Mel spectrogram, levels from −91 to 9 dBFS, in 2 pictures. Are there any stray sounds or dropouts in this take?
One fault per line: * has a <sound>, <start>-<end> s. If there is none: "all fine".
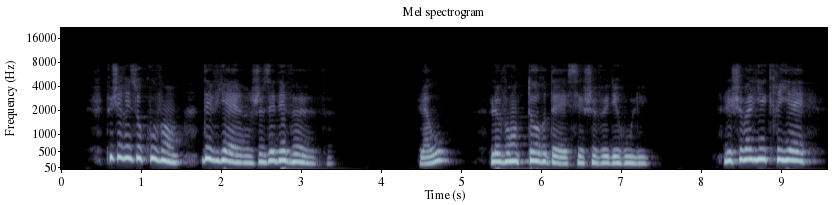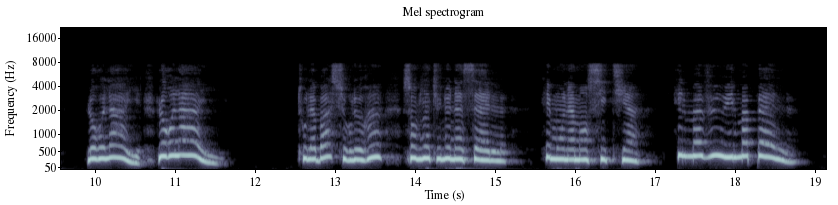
all fine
